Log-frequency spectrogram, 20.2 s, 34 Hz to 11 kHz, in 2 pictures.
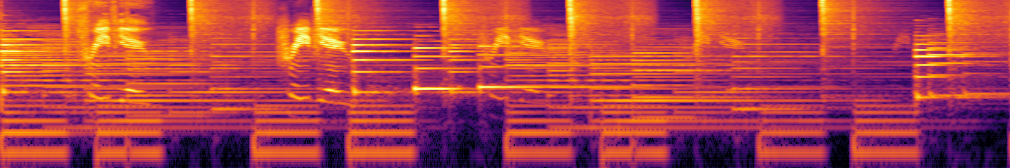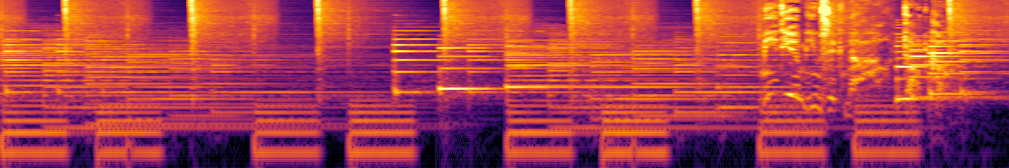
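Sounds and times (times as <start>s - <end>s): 
slow swing piano loop: 0.0s - 2.8s, 3.5s - 20.1s.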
